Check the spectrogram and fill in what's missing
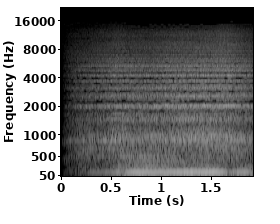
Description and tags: Me blowing in a bottle, pretty low quality sound.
